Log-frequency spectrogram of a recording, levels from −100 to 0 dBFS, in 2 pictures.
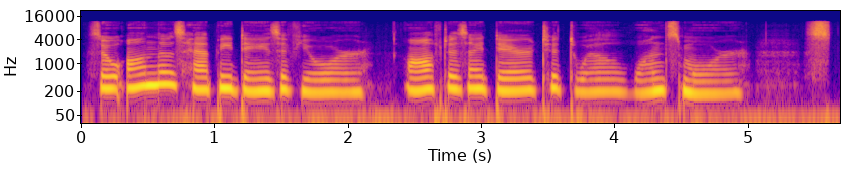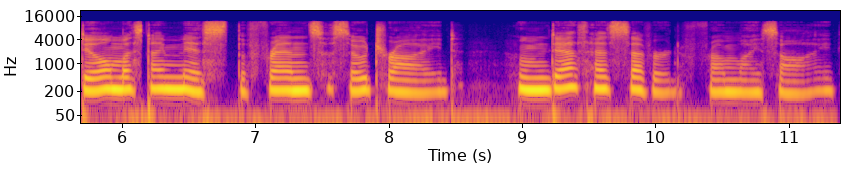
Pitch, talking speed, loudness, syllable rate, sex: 215 Hz, 160 wpm, -15 LUFS, 3.3 syllables/s, female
